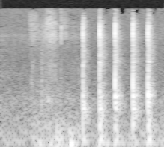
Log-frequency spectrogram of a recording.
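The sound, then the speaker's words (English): Knocking on a cabin door: five firm, evenly spaced knocks in quick succession, each a sharp, hollow thud, following a brief stretch of faint shuffling noise. “I guess we'll go and knock on the door.”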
